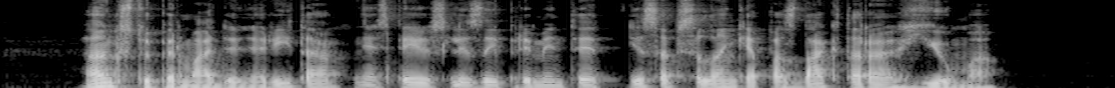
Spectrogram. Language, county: Lithuanian, Vilnius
